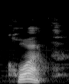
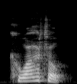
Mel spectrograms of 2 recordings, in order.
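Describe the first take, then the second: First: It uses the original Nahuatl pronunciation. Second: It uses the common English gaming pronunciation. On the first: "by its Aztec or Nuat, Nuhat, Nuhat pronunciation, it's actually Coatl" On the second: "which most D and D players pronounce that way"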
